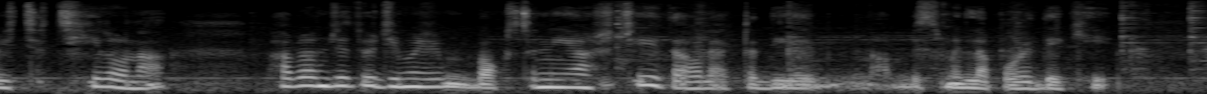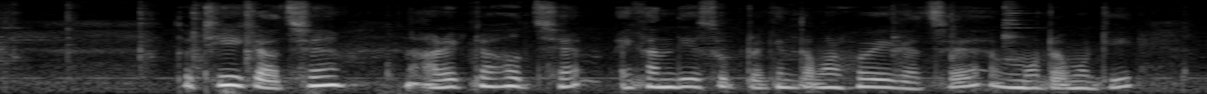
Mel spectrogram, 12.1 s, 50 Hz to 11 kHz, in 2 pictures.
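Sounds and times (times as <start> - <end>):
metal spoon scraping metal pot: 5.6 - 6.4.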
